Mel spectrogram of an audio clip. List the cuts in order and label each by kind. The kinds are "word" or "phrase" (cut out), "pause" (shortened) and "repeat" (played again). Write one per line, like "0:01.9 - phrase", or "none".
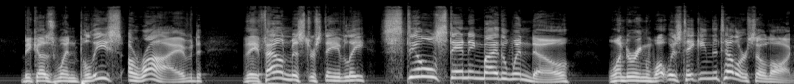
none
